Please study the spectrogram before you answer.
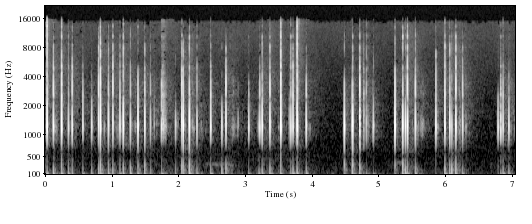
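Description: Long fingernails on both hands tap and scratch the inside bottoms of two open, empty halves of a light-wood hexagonal accessory box set side by side as trays. Quick, dry clicks land in dense bursts, each dying away almost at once, with a hollow woody tone around 1.2 kHz and faint scratchy rustles between the bursts, separated by brief pauses.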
